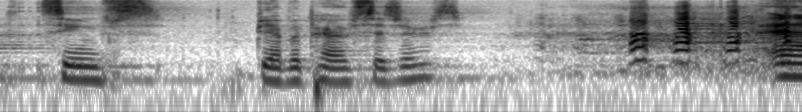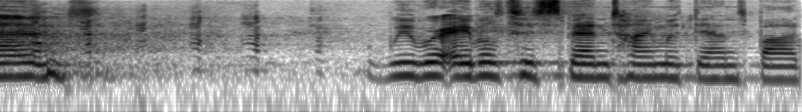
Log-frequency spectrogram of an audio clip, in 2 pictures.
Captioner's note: laughter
